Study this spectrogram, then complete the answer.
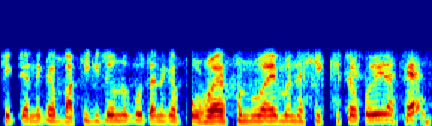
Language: Assamese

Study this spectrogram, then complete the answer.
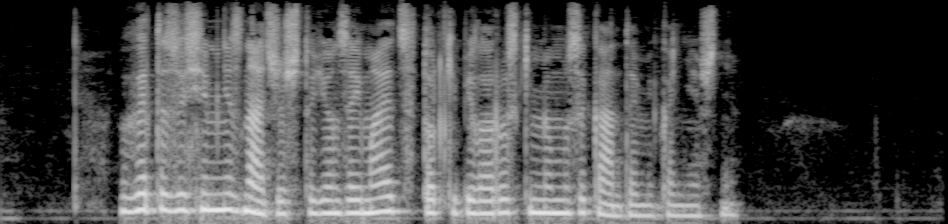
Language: Belarusian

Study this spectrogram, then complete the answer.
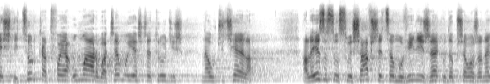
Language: Polish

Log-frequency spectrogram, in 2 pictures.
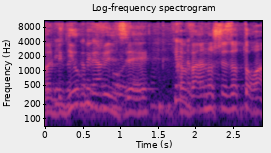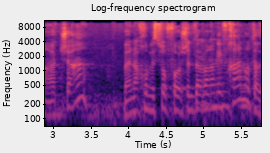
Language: Hebrew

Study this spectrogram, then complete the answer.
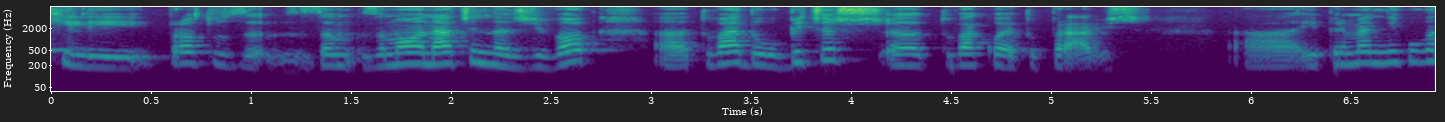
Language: Bulgarian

